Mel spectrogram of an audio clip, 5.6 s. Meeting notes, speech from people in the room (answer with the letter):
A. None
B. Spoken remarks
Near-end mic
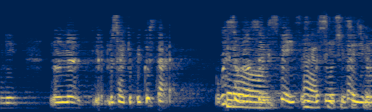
B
